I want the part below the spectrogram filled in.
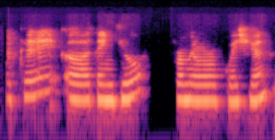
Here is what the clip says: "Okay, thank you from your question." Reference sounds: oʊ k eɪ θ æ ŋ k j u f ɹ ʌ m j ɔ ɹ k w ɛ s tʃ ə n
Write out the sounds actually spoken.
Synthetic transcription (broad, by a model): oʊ k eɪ t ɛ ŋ k j u f ɹ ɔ m j ɔ ɹ k w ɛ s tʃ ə n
